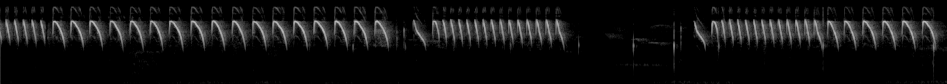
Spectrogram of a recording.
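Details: Cigun bird in full song, a recording meant for tutoring other birds: rapid runs of high, sharply down-slurred whistled notes, roughly two or three per second, broken by a short pause before the bursts resume.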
